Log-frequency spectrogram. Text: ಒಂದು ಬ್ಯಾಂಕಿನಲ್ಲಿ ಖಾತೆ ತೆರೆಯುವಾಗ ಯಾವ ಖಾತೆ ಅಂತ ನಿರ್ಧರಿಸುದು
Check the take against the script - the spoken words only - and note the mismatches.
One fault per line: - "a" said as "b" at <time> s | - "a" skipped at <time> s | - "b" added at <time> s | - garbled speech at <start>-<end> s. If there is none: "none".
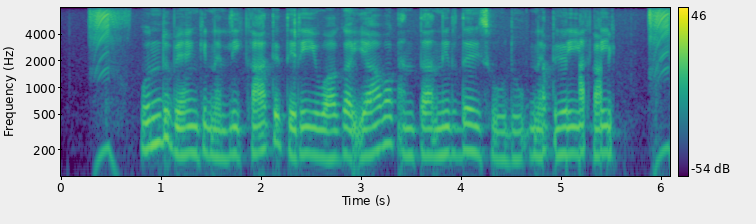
- "ಖಾತೆ" skipped at 3.3 s
- garbled speech at 4.7-5.6 s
